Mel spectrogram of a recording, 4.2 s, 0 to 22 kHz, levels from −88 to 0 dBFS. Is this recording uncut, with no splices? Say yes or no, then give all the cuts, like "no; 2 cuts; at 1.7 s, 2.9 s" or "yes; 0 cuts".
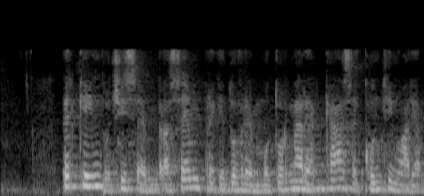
no; 1 cut; at 1.0 s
